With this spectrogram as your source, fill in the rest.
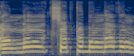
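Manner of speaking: very high, computery, put-on robotic alien voice. Retelling a cartoon scene, imitating a computery alien voice. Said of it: "this guy that talks like this".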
